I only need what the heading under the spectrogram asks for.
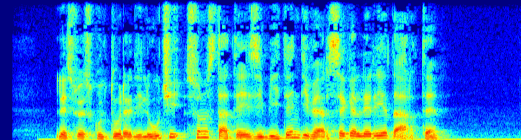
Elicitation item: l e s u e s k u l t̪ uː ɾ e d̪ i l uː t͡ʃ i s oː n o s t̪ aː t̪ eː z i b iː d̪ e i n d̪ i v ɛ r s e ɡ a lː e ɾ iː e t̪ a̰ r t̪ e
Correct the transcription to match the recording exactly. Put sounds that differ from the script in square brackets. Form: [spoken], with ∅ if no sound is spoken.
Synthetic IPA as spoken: l e s [uː] e s k u l t̪ uː ɾ e d̪ i l uː t͡ʃ i s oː n o s t̪ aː t̪ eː z i b iː [t̪] e i n d̪ i v ɛ r s e ɡ a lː e ɾ iː e [d̪] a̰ r t̪ e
